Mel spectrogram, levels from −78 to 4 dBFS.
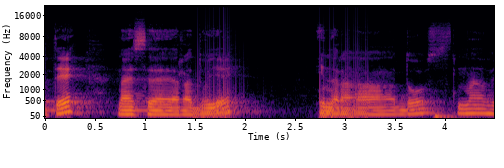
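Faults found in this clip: Block size mismatch (truncated), 1.46 to 3.23 s: 50 Hz buzz, speech running about 1.16x fast with timbre intact. Probably a buffer hand-off where writes, consistent with 1024-sample blocks, are longer than reads, so each block's tail gets dropped.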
